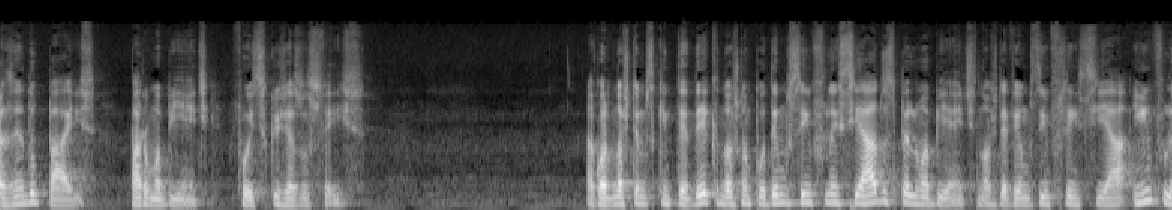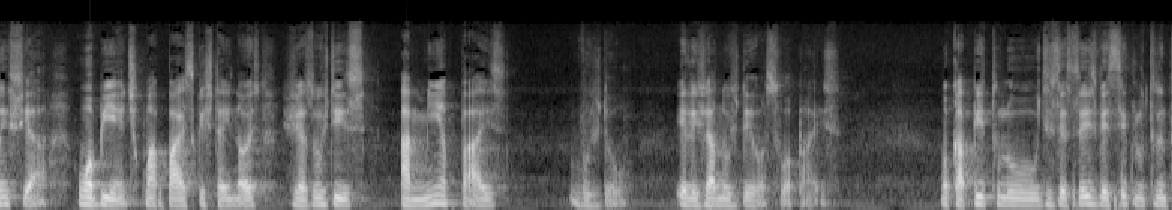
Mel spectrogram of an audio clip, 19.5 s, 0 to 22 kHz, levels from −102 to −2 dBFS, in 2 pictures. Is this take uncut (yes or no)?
yes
